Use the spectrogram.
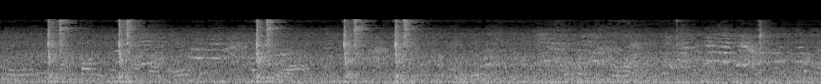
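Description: Throughout, nothing is heard above 8.4 kHz and the texture turns watery and swirly, consistent with likely MP3 compression at a low bitrate around 32 kbps.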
